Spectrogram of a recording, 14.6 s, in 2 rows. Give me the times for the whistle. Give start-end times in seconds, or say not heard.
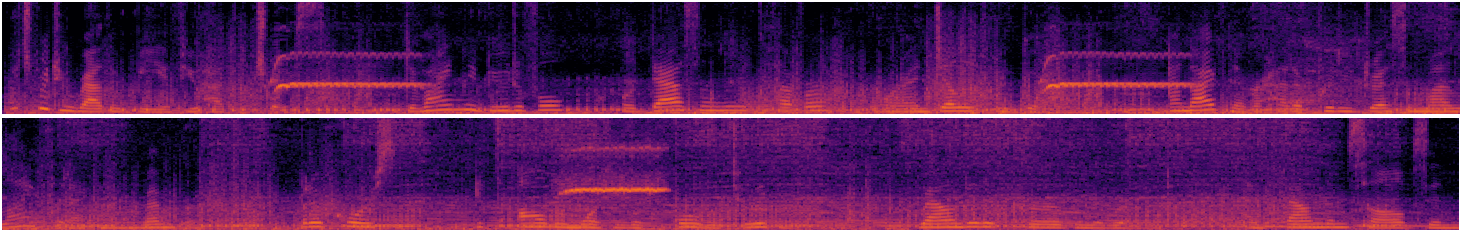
1.3-2.1, 5.2-6.8, 10.1-10.7.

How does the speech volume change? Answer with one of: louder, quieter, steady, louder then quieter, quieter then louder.
steady.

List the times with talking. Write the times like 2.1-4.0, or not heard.
0.0-14.5.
